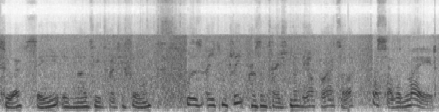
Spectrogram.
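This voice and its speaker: A man presenting a radio programme, reading scripted history narration over a shortwave broadcast. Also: mid-range voice. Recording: dull shortwave radio reception with heavy hiss.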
